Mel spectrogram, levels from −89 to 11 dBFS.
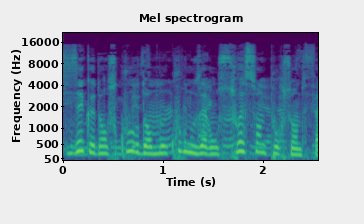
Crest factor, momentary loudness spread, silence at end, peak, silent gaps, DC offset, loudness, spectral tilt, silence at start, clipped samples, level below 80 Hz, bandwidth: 14 dB; 3 LU; 0 s; -2 dBFS; none; under 0.1%; -17 LUFS; -5.5 dB/octave; 0 s; under 0.1%; -44 dBFS; 15.5 kHz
